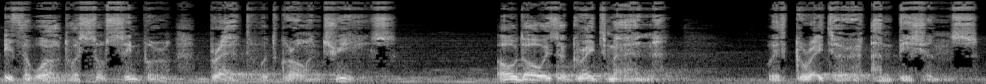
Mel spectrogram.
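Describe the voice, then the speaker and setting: A sly, unstable deep-voiced king. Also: very animated, slow, gravelly, a bit bright, heavily acted. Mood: scheming. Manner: swings between frightened pleading and sly, mocking scheming. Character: unstable, scheming medieval male king. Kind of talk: video game cutscene. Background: music.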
